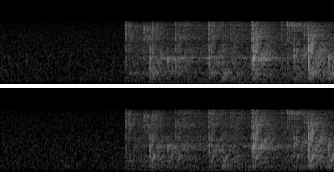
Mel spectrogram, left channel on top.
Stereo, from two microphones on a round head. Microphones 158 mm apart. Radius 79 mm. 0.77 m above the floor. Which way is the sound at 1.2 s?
20° left (ahead or behind).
